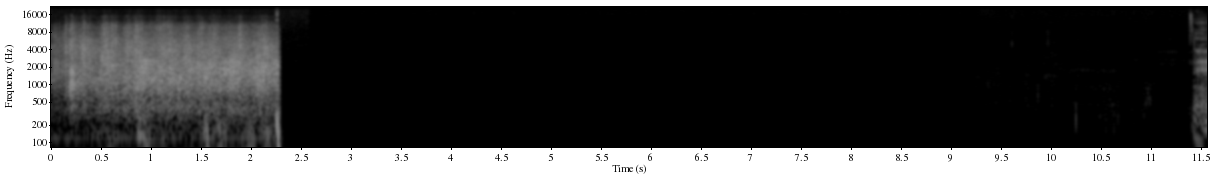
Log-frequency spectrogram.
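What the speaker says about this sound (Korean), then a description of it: "우리 목사님 모실 때 큰 박수로 모시겠습니다" A church congregation at a 20th-anniversary revival meeting claps loudly for the pastor in a dense burst of about two seconds, which then cuts off to near silence.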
